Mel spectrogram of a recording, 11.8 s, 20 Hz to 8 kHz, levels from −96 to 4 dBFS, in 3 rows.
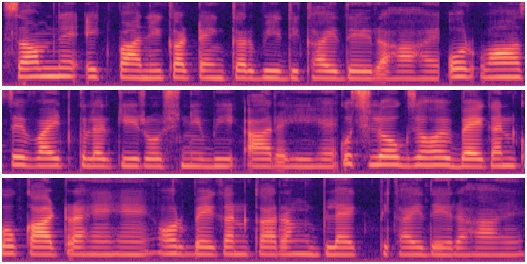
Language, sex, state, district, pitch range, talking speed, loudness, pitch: Hindi, female, Chhattisgarh, Rajnandgaon, 215-235 Hz, 200 wpm, -22 LUFS, 220 Hz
